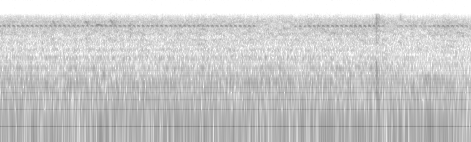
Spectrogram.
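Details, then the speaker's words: KTM Freeride E-XC electric motorcycle, key turned on, computer beeping, before starting: very faint steady high whine of the coolant water pump running once the indicator turns green, normal. "And when it's green, if I'm really quiet, you'll hear the water pump."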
